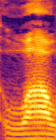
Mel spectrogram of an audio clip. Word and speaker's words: waw: I don't know how to pronounce the Semitic letter, which is spelled W-A-W. – I think it's something like wow.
